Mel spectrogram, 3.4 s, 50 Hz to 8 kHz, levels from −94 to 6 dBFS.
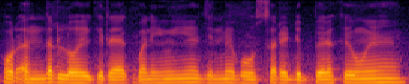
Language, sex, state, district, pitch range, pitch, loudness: Hindi, male, Uttar Pradesh, Shamli, 115-125 Hz, 120 Hz, -16 LUFS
